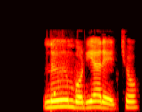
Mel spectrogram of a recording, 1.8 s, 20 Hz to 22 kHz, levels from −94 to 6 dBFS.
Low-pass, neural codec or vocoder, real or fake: 7.2 kHz; none; real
